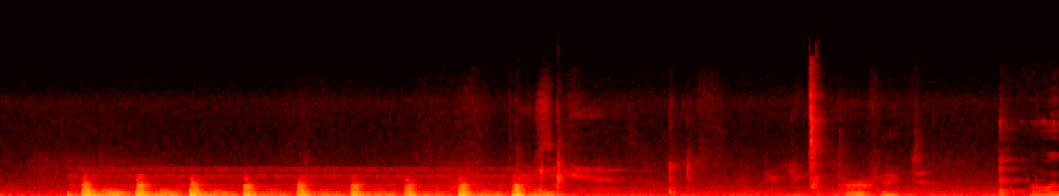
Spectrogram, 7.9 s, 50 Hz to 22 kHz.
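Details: Rapid, regular whooshing pulses of a fetal heartbeat on ultrasound in an IVF pregnancy, about 150 per minute, then fading into room noise.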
